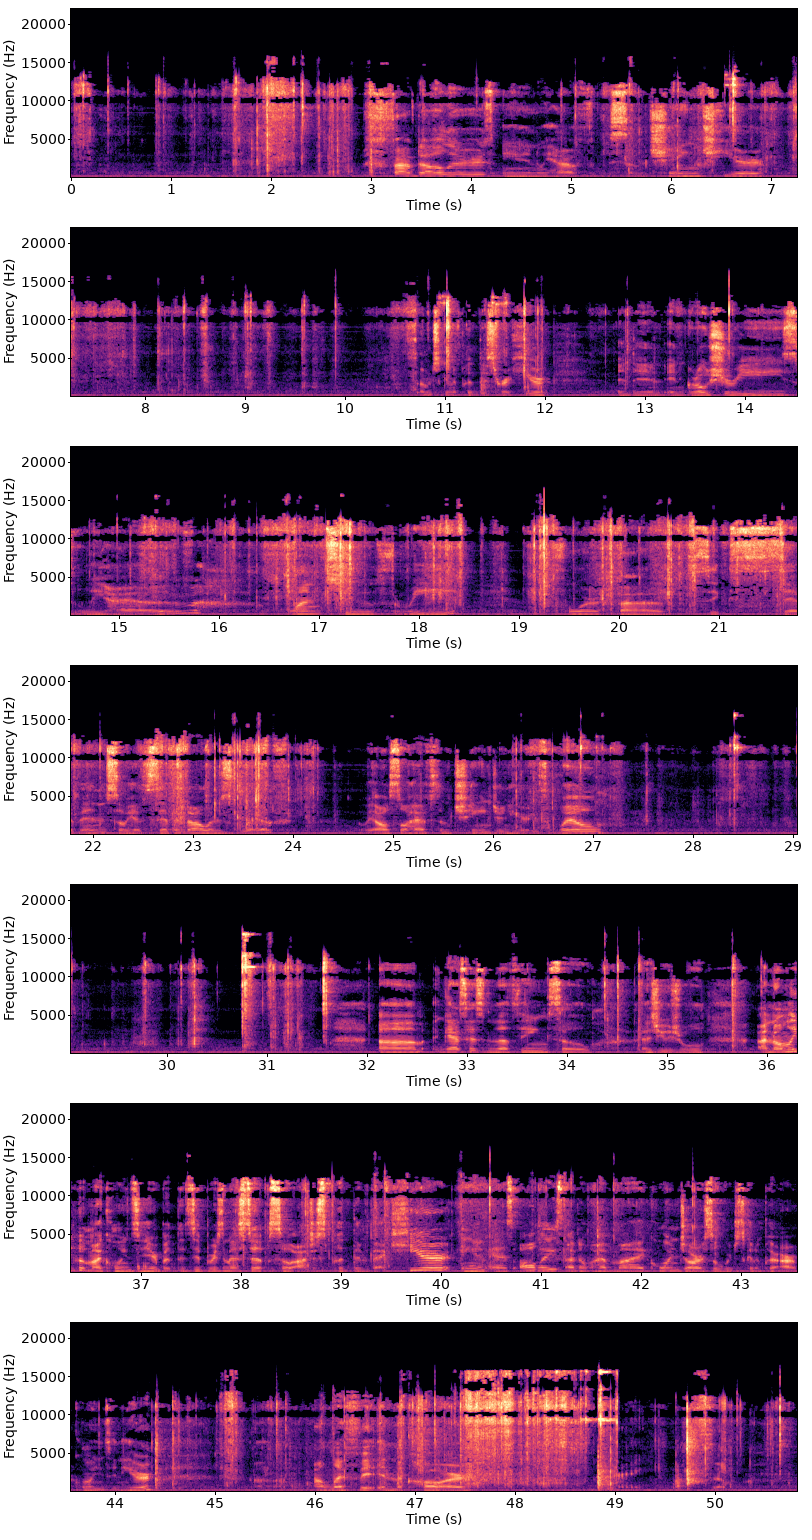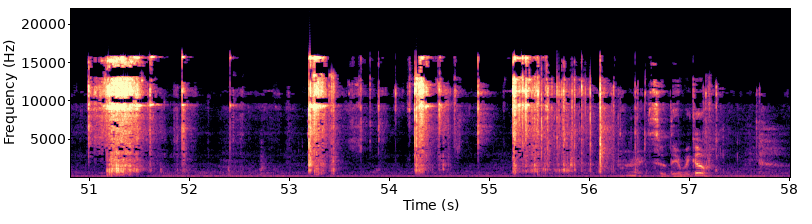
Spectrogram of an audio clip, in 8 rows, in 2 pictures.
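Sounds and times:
coins clinking on a tabletop: 47.5 - 49.0, 51.0 - 51.7, 53.2 - 53.5, 54.2 - 54.6, 55.2 - 56.1.

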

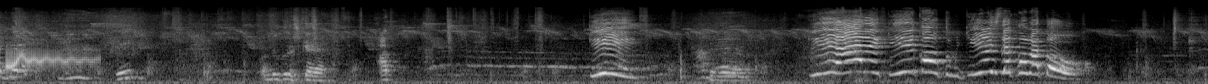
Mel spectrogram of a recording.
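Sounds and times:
chicken clucking: 0.0 - 7.7.

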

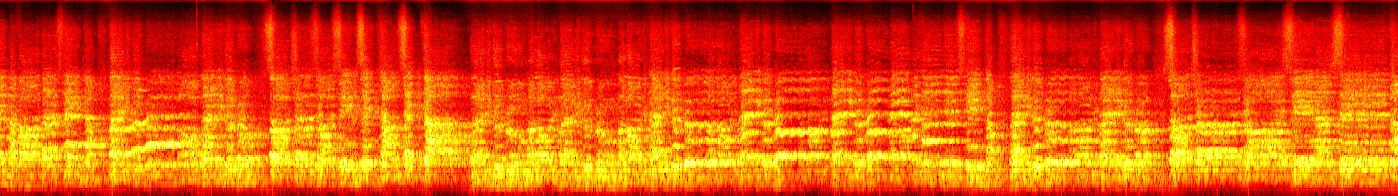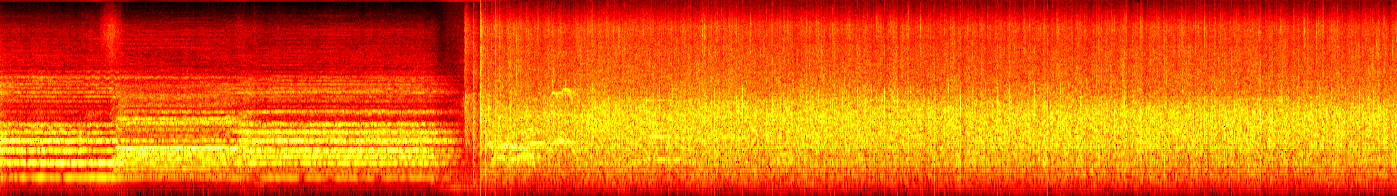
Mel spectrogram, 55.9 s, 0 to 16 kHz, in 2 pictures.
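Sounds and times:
choir singing: 0.0 - 37.2
audience applause: 37.2 - 55.9.

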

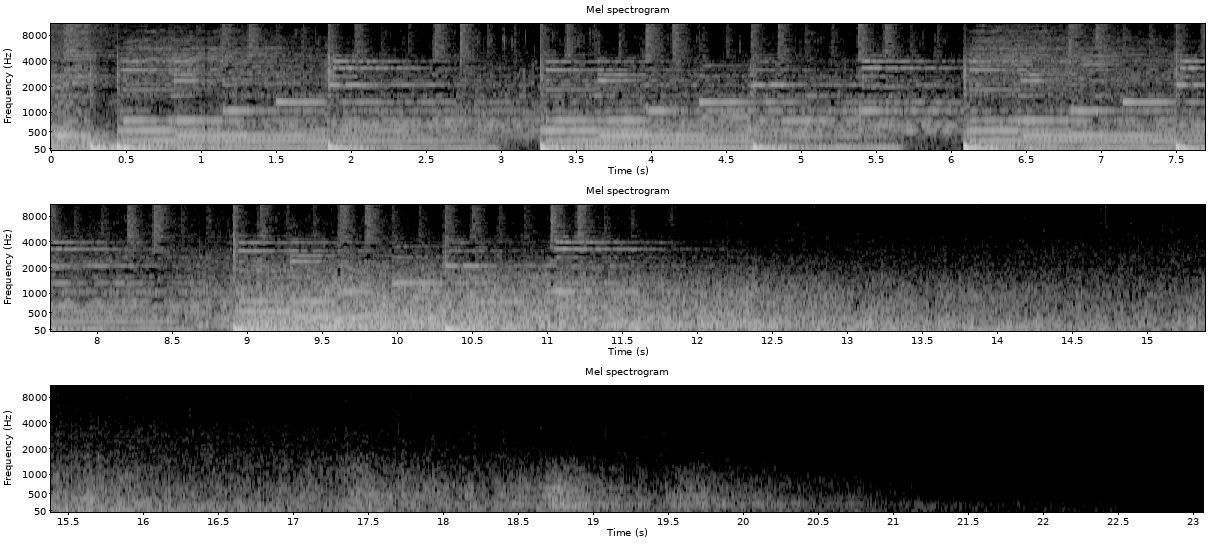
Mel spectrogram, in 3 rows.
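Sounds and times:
heavy rain: 0.0 - 22.1
children's tune: 3.6 - 12.0
thunder clap: 7.5 - 20.6.

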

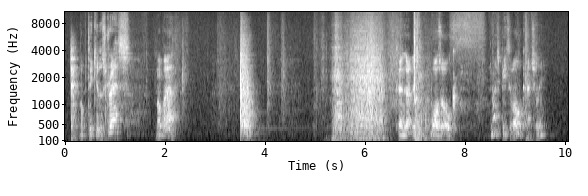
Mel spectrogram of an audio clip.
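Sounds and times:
wood scraping across plywood: 5.3 - 6.7.

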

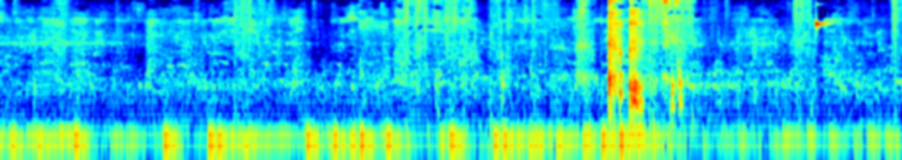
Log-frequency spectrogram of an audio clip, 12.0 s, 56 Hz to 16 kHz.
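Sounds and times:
person coughing: 8.1 - 9.1.

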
